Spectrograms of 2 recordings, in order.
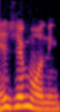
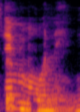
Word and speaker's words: Hegemonen: Mas antes, eu falei certo o nome do santuário? – Falou sim, Hegemonen, perfeito. – Hegemonen, então muito bem.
